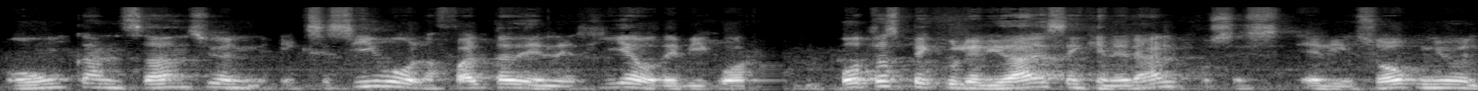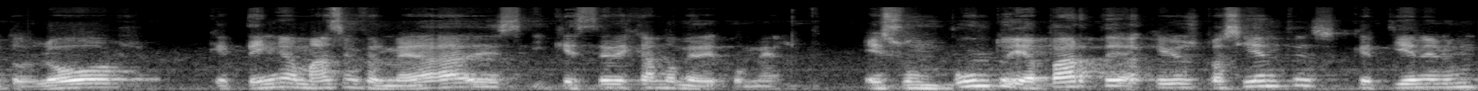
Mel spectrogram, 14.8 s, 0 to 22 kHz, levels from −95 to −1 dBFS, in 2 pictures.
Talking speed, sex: 170 wpm, male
